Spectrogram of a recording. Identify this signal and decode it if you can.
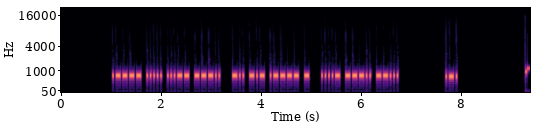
Morse code, heard as a keyed tone, about 36 wpm, 700 Hz. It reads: 1538 DK1T 487 R
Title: Worked All Europe DX Contest - QTC Exchange - 35wpm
